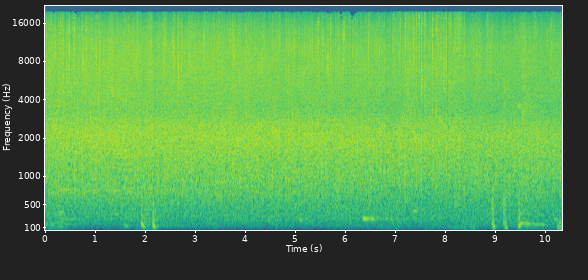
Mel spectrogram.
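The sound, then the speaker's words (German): Steady, loud audience applause greeting a woman who escaped from North Korea, a dense wash of clapping hands that holds at an even level throughout, with faint voices now and then underneath. “Und sie ganz, ganz mit einem riesigen Applaus jetzt zu begrüßen.”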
